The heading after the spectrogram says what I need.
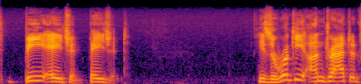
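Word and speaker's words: Bagent: know Tyson pageant at first I called him agent I didn't know how to say his name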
